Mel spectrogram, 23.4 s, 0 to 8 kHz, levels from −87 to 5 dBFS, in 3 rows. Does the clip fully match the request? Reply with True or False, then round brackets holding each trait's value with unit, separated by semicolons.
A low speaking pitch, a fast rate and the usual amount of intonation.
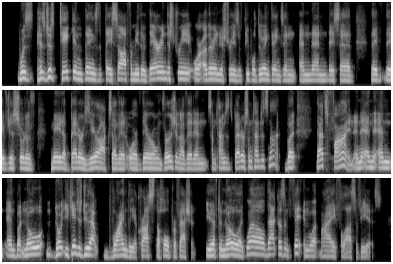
False (160 Hz; 210 wpm; 3.2 semitones)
